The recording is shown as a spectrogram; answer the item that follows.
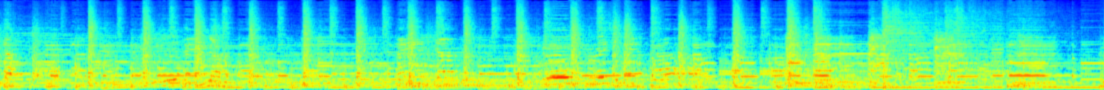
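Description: Live band playing: electric guitars with a bass guitar and drum kit, steady and full throughout, with bending guitar notes here and there.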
